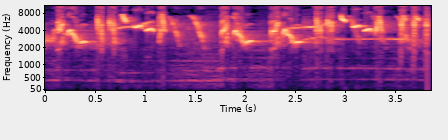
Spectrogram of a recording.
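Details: Oriental magpie-robin female kept at home, singing to entice males: quick, jerky series of bright whistles, downward-slurred chirps and clipped notes, repeated in tight bursts with brief gaps, a soft low hum beneath.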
